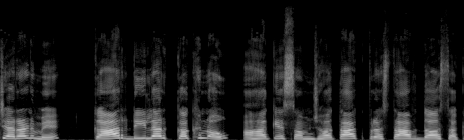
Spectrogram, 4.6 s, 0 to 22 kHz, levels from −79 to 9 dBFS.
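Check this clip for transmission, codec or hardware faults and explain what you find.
No technical fault can be heard anywhere in this speech recording, and the signal holds steady throughout.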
